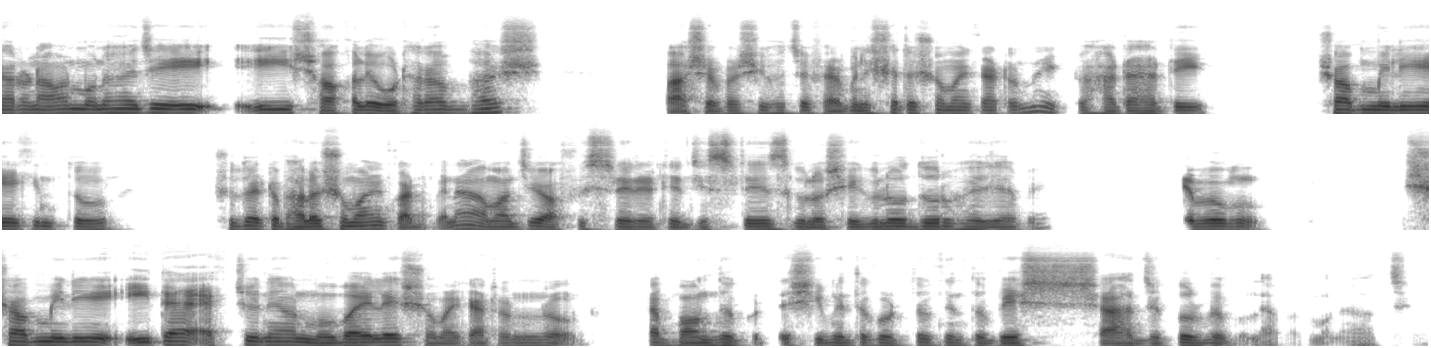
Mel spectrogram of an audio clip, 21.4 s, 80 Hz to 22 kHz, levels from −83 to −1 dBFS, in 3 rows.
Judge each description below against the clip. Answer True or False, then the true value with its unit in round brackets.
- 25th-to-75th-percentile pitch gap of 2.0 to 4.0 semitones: True (2.9 semitones)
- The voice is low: True (110 Hz)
